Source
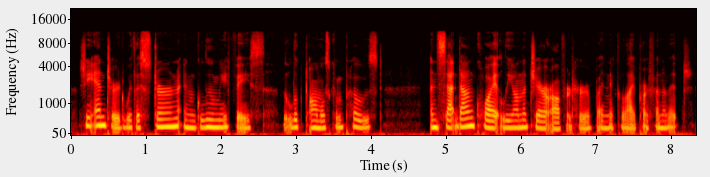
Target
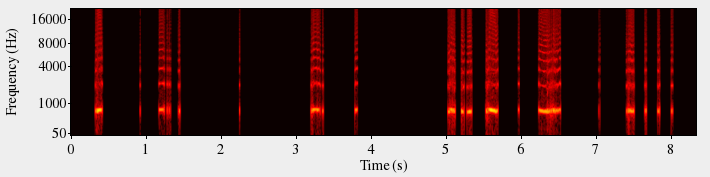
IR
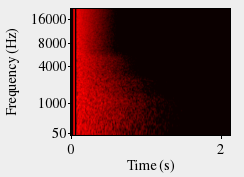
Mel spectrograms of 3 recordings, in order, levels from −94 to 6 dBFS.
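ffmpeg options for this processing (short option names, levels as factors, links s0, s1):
-af "afwtdn=0.0251,asuperpass=centerf=710:order=12:qfactor=7.8,acrusher=bits=7:mix=0:aa=0.000001,volume=1.68"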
